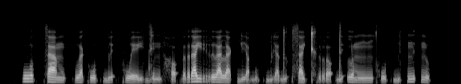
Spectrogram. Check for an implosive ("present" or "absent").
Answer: absent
